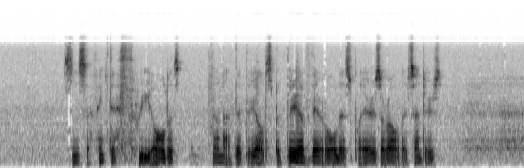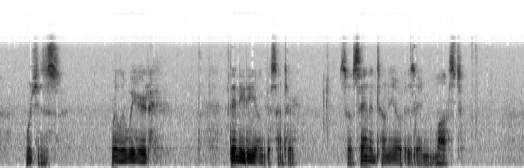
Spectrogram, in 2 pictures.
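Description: A young man talks calmly and closely into a microphone.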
